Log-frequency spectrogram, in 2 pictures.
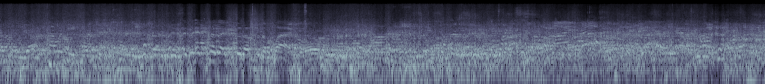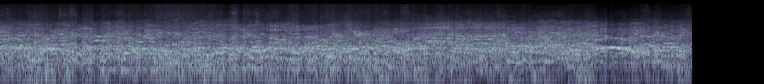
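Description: A crowd of men and women chatter loudly in a large echoing hall.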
